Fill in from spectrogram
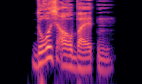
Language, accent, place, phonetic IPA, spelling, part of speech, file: German, Germany, Berlin, [ˈdʊʁçʔaʁˌbaɪ̯tn̩], durcharbeiten, verb, De-durcharbeiten.ogg
- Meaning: to work throughout (e.g. night)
